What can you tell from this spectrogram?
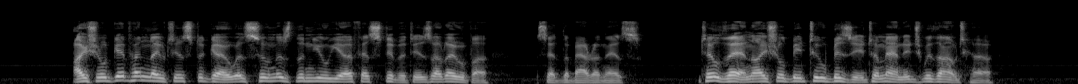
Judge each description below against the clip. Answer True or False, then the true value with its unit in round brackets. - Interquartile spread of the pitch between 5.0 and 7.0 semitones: True (5.4 semitones)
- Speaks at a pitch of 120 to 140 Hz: True (135 Hz)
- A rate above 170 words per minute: False (165 wpm)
